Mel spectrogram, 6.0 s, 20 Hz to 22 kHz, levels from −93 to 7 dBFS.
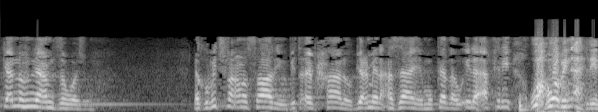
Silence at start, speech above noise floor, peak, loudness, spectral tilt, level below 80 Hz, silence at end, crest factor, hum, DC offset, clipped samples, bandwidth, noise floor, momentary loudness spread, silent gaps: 0 s; 32 dB; 0 dBFS; -13 LUFS; -5.5 dB/octave; -38 dBFS; 0 s; 14 dB; none; under 0.1%; 0.3%; 11 kHz; -46 dBFS; 12 LU; none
